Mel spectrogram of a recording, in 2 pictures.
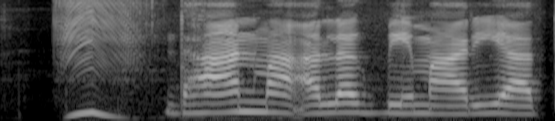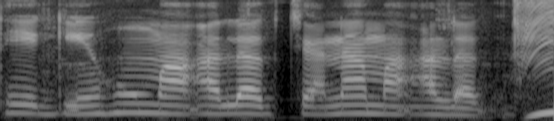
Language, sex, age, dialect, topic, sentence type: Chhattisgarhi, female, 25-30, Eastern, agriculture, statement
